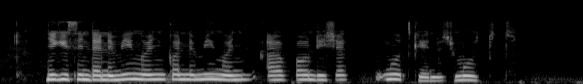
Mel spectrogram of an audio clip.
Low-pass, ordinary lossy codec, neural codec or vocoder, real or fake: none; none; none; real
